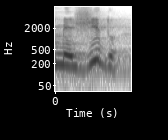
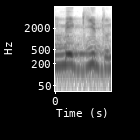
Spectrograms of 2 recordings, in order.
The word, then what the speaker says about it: Megido: de Jesel ou no vale de Megido, as pessoas falam meuido, né? talvez influenciados pela tradução, pela pela eh pronúncia em inglês.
